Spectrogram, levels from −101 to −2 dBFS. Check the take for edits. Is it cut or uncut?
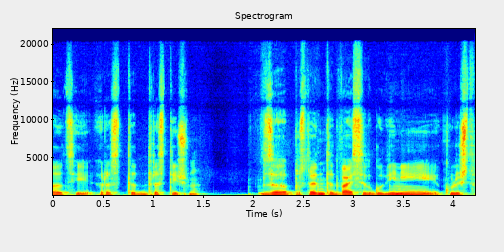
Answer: uncut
